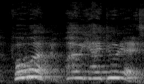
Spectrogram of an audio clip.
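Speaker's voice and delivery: high, loud indignant squawk; mock panicked outburst. Woman panicking at the DNA test request, high and loud. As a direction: imitate her freaking out. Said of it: "Start breaking like that".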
